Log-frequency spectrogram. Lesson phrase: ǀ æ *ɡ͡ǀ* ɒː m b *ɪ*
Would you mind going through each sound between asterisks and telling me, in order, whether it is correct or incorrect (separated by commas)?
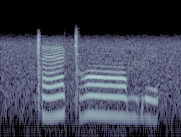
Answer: correct, correct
